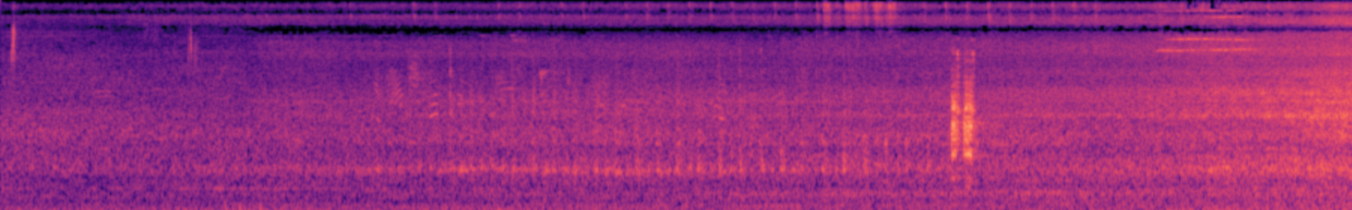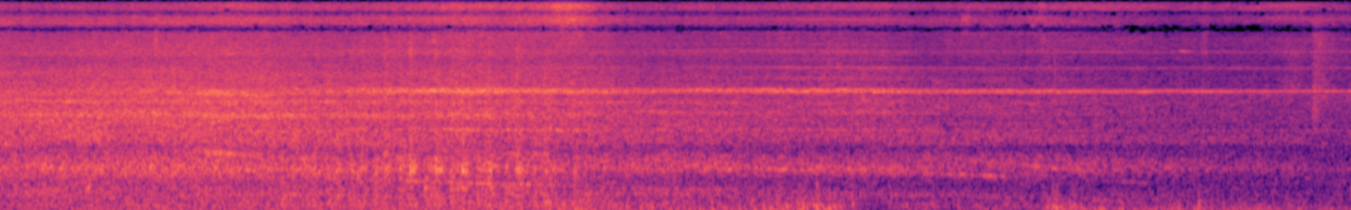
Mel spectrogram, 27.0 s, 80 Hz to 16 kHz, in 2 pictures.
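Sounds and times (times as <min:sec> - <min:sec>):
train rumble: 0:00.0 - 0:27.0
train wheels squealing: 0:10.0 - 0:27.0.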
